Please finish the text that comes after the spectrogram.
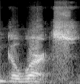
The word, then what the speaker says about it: Gewirtz: last name for me it is g-e-w-i-r-t-z gowertz it's it rhymes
